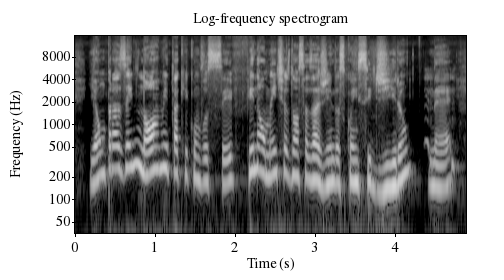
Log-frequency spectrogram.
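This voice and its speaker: On a very clean recording with a silent background, a woman with a strong Bahian accent speaks fairly quickly at medium pitch, her dark, mellow tone moving through very wide pitch swings. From Bahia, Brazil (Ilhéus, southern Bahia). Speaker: HR executive and psychologist. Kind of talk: podcast interview.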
